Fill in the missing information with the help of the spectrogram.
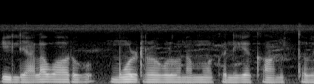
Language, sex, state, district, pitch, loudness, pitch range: Kannada, male, Karnataka, Koppal, 110 Hz, -19 LUFS, 105-115 Hz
